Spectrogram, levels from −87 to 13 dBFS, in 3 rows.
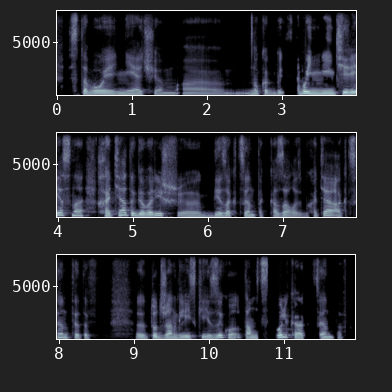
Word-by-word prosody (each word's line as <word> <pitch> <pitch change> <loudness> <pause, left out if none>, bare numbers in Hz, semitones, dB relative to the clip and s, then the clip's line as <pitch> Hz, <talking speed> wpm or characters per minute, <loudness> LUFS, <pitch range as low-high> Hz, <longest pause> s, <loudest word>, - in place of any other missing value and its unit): с - - -6
тобой 145 -2 +2
не 135 +4 -3
о 130 - -2
чем, 120 -1 -10
а, 115 -2 -10
ну 150 - -8
как 145 -5 -3
бы, 130 +2 -6
с - - -28
тобой 185 0 +8
не 145 +1 +3
интересно, 165 +6 +4 0.2
хотя 155 +9 +2
ты 190 -3 +4
говоришь, 160 +2 +2
э, 135 -2 -4
без 135 +3 -3
акцента, 140 -4 -3
казалось 125 -3 -4
бы. 115 +2 -20
Хотя 175 +4 0
акцент- 155 +3 -4
это, 135 - -3
в - - -21 0.6
э, 130 - -1
тот 155 -4 +2
же 135 - +1
английский 140 0 -1
язык, 165 +10 +1
о 150 +2 -2
там 140 -6 -1
столько 195 -3 +2
акцентов 115 -3 -6
140 Hz, 170 wpm, -22 LUFS, 125-155 Hz, 0.6 s, тобой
